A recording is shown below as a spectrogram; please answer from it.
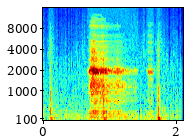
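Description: Near silence, with one faint breathy sigh about a second in.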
